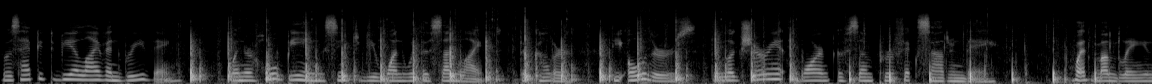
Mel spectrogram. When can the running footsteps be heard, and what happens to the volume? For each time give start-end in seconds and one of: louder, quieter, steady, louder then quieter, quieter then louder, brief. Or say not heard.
1.6-11.2 steady.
